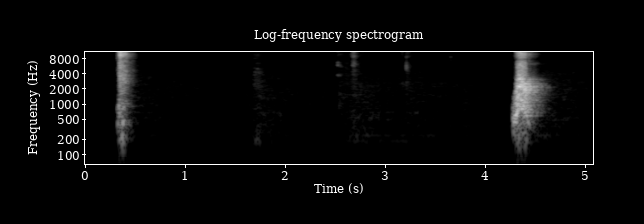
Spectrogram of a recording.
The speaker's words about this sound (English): And that's my dog barking.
